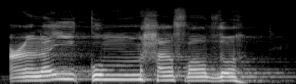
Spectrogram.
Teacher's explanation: mim sukun bertemu ha, mim sukun dibaca jelas tanpa mendengung, idhar syafawi.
